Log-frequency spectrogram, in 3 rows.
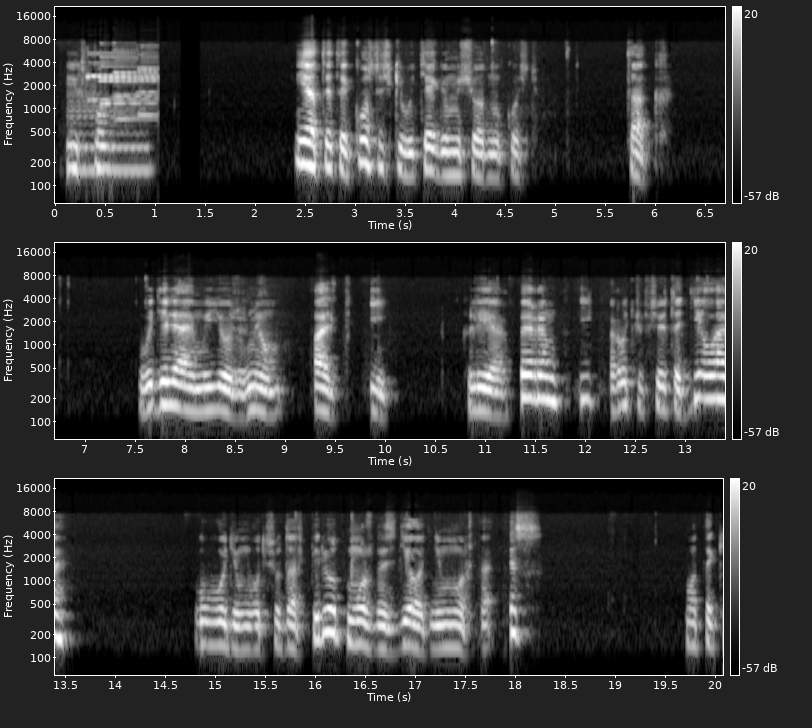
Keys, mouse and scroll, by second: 3.1 click, 6.8 click, 7.5 click, 9.9 alt+p, 13.1 click, 14.7 click, 17.6 s, 19.5 middle click.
